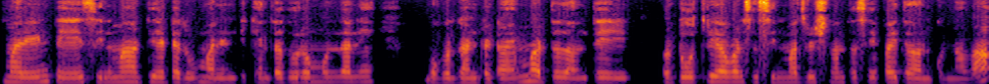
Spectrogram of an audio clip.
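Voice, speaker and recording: A man voicing a puzzled, soft-hearted young husband in a village comedy skit, fretting aloud. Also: a little high, little pitch movement, quick pace, dry recording, lightly acted, poor audio. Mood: casual.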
